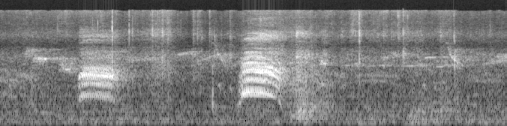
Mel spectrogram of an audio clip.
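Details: House crow calling while crows fight wild birds for food: two loud, harsh, downward-curving caws about one second apart, followed by softer rough calls and faint background bird noise.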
